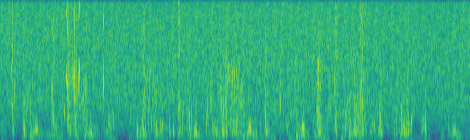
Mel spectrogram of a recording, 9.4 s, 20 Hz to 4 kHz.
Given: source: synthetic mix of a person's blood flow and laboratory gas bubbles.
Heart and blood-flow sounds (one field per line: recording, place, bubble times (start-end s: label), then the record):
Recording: Doppler ultrasound of blood flow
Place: precordium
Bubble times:
0.21-0.33 s: bubbles
0.42-0.54 s: bubbles
1.00-1.10 s: bubbles
1.26-1.77 s: bubbles
2.04-2.09 s: bubbles
2.22-2.29 s: bubbles
2.81-3.25 s: bubbles
3.33-3.87 s: bubbles
4.08-4.86 s: bubbles
5.02-5.16 s: bubbles
5.26-5.38 s: bubbles
5.57-5.81 s: bubbles
6.31-6.45 s: bubbles
6.64-6.78 s: bubbles
6.87-7.36 s: bubbles
7.51-7.68 s: bubbles
7.86-8.28 s: bubbles
8.47-8.55 s: bubbles
From the record:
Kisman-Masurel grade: 242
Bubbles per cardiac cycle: several, 3 to 8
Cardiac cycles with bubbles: 100%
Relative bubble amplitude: moderate (0.250 to 0.450)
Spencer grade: 3 (all of the cardiac periods contain showers or single bubble signals, but not dominating or overriding the cardiac motion signals)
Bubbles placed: only in the low amplitude regions of the cardiac cycle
